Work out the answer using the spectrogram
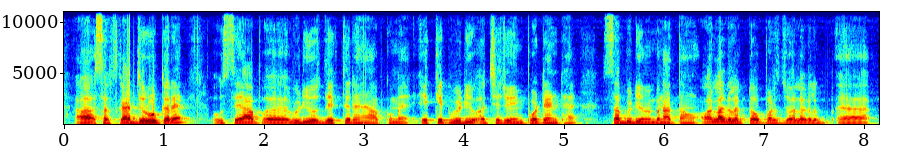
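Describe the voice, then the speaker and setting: Mellow-voiced young man hosting a live Q&A. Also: mid-range voice. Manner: chatty, mixes English phrases into Hindi, reads out viewer comments. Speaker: exam coach answering viewer questions. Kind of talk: casual live-stream Q&A.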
